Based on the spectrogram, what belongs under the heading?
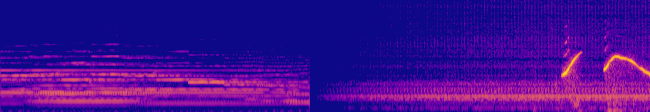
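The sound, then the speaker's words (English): A sharp two-part wolf whistle, a quick rising swoop followed by a rising-then-falling one, rings out loud and close over a steady mechanical hum, after a stretch of sustained tones. “Yes, sir, the hot dogs at our concession stand do rate an appreciative whistle.”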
